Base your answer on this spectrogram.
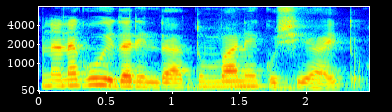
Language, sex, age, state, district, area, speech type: Kannada, female, 30-45, Karnataka, Davanagere, urban, spontaneous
